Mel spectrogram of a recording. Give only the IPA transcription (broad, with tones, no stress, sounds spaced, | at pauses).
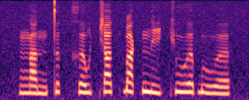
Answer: ŋ a˨˩ n t̪ ə˦˥ k̚ x ə˧ w c a˦˥ t̚ ɓ a˦˥ k̚ n i˨˩˦ c u˧ ə̯ ɓ u˨˩ ə̯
